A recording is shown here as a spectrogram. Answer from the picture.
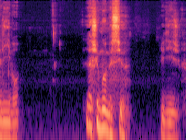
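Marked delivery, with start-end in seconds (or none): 1.7-2.5 raised, high, firm order; sharp protest to an attacker; indignant command. Acted. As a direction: order him to let go, loudly. Seized woman orders him off.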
